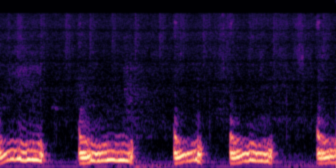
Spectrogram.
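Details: Pet pigeon indoors, described as very happy, giving a series of five low, warbling coos, each about half a second long with short pauses between, in a quiet small room.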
